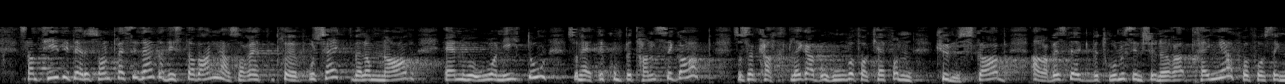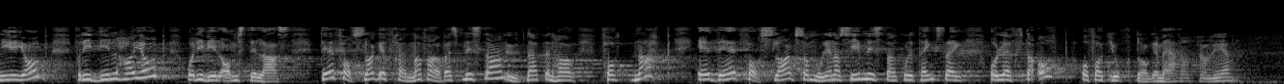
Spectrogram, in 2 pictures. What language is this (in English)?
Norwegian Bokmål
